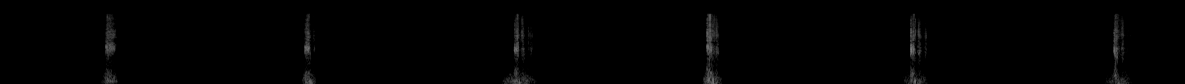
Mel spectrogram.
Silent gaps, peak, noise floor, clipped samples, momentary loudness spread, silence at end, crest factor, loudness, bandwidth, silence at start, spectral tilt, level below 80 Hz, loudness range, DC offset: 1.19-3.01 s, 3.17-5.02 s, 5.37-7.02 s, 7.25-9.02 s, 9.29-11.02 s; -10 dBFS; under -90 dBFS; under 0.1%; 15 LU; 0.55 s; 40 dB; -43 LUFS; 11.5 kHz; 1.05 s; -1.5 dB/octave; -68 dBFS; 7 LU; under 0.1%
